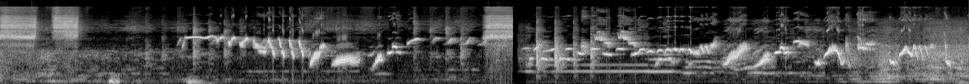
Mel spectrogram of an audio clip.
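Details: White-rumped shama, agitated and eager to face a rival, delivering a varied song of loud whistled phrases, rapid slurred notes and chattery bursts, with brief broadband clicks and knocks between phrases.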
